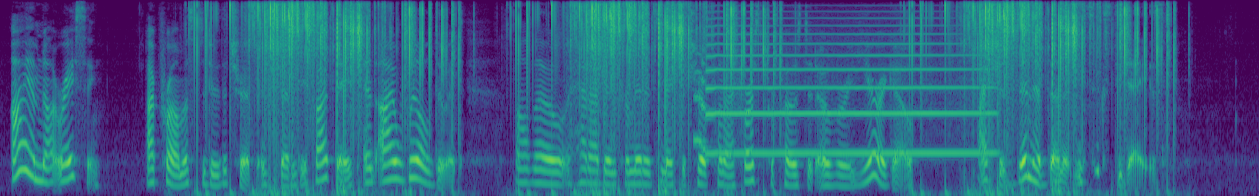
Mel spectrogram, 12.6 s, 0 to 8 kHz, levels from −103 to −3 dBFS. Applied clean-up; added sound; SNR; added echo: none; Glass + Trumpet; -4 dB; none.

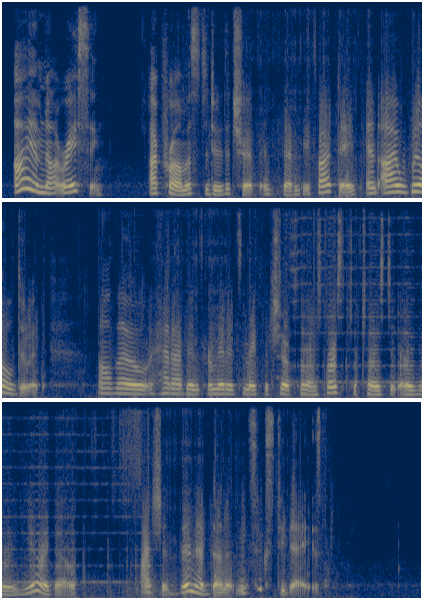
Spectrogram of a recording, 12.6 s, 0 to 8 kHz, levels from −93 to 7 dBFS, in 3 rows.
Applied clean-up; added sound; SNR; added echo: neural separator model SepFormer DNS4.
